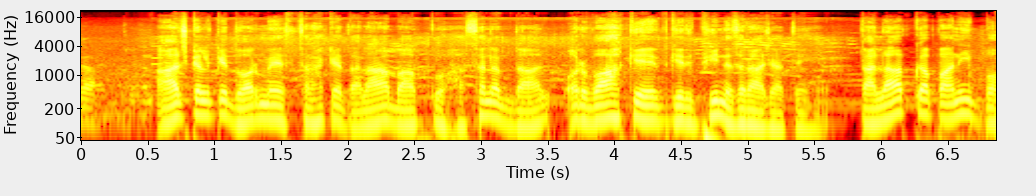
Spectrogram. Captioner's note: wah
